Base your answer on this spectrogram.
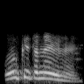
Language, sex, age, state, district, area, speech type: Hindi, female, 60+, Uttar Pradesh, Jaunpur, rural, conversation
